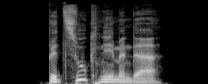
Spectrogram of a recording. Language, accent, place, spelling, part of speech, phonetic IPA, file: German, Germany, Berlin, bezugnehmender, adjective, [bəˈt͡suːkˌneːməndɐ], De-bezugnehmender.ogg
- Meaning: inflection of bezugnehmend: 1. strong/mixed nominative masculine singular 2. strong genitive/dative feminine singular 3. strong genitive plural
